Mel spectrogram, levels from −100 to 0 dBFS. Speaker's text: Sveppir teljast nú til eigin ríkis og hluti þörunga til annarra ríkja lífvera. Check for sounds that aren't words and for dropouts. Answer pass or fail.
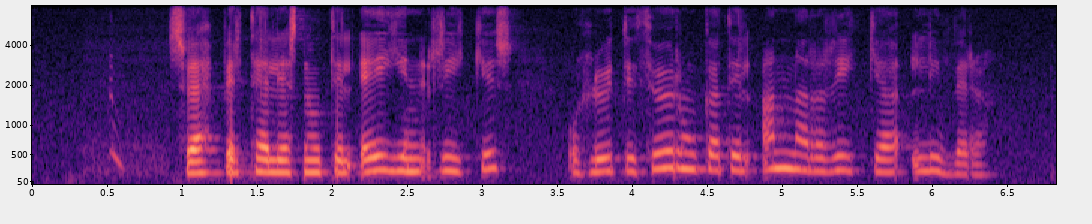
fail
